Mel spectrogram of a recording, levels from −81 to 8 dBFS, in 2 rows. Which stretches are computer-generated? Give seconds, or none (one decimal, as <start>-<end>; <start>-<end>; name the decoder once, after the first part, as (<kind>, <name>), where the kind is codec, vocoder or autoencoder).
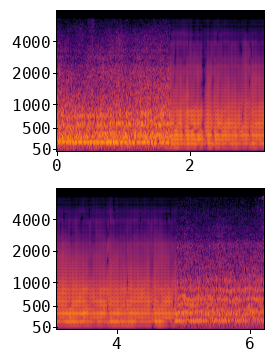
1.7-4.9 (vocoder, BigVGAN v2)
